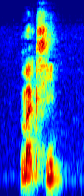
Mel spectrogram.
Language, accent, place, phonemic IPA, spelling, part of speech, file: French, France, Lyon, /mak.si/, maxi, adverb, LL-Q150 (fra)-maxi.wav
- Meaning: maximum; maximally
